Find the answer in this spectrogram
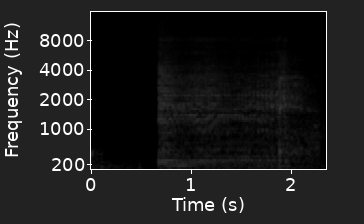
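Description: Near silence: faint room tone, cut off by a moment of dead silence about half a second in, then a faint steady hiss.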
